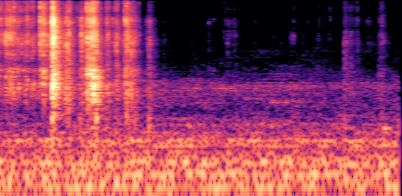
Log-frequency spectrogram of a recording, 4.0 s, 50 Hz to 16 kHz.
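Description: The wrapper of an Upper Deck Series 1 hockey card pack crinkling and tearing as it is pulled open, in a burst of rustles over the first second and a half. A few soft clicks follow near the end.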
